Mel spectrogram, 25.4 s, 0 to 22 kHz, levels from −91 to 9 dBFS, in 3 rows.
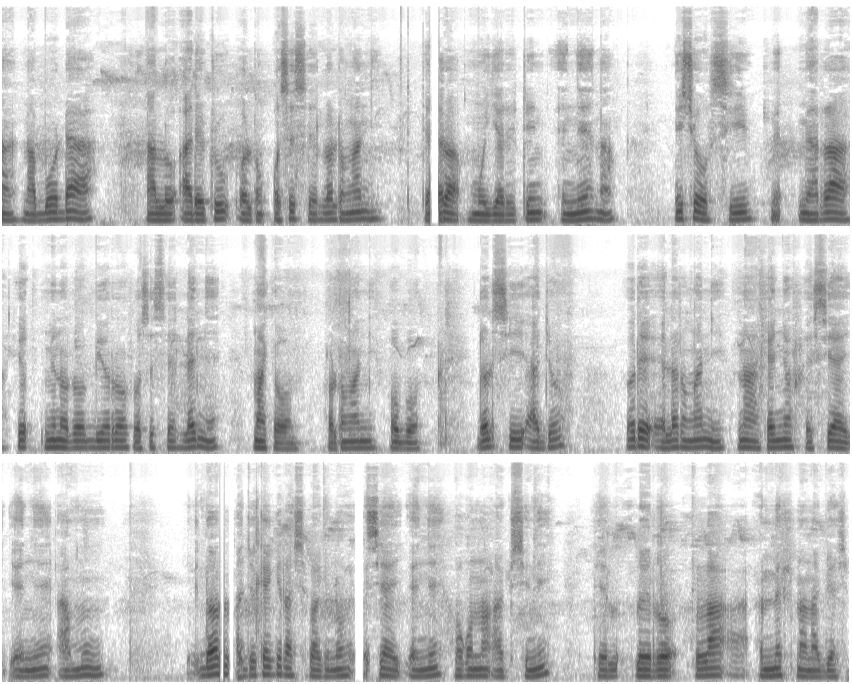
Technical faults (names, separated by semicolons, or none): corrupt frame muted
